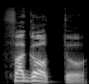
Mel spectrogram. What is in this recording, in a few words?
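"fagotto", Italian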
